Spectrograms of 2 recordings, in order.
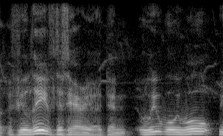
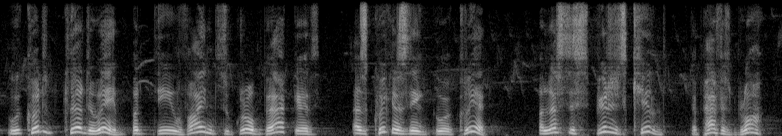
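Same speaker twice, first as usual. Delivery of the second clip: higher, hushed awe at the spirit; higher merchant voice; 7 semitones higher than usual. Acted. Jafar tells the party about the forest spirit, higher voice. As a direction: describe the sleeping spirit with wonder.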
